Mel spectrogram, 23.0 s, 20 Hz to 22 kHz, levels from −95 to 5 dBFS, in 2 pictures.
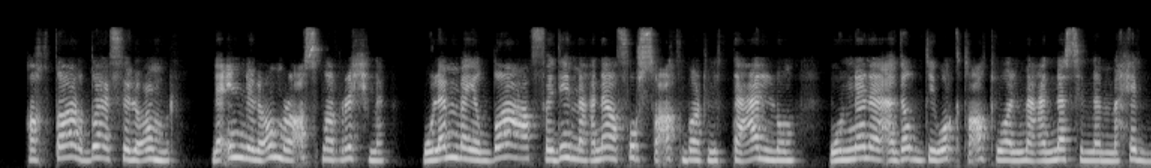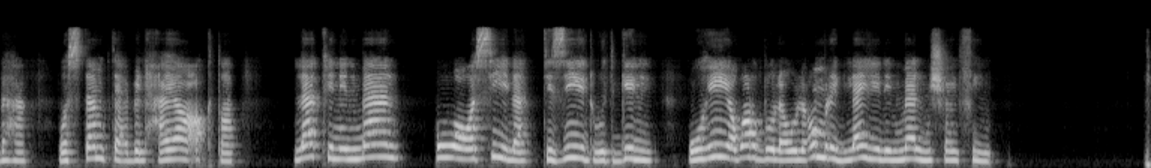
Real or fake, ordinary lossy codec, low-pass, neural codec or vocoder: real; none; 10.8 kHz; none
